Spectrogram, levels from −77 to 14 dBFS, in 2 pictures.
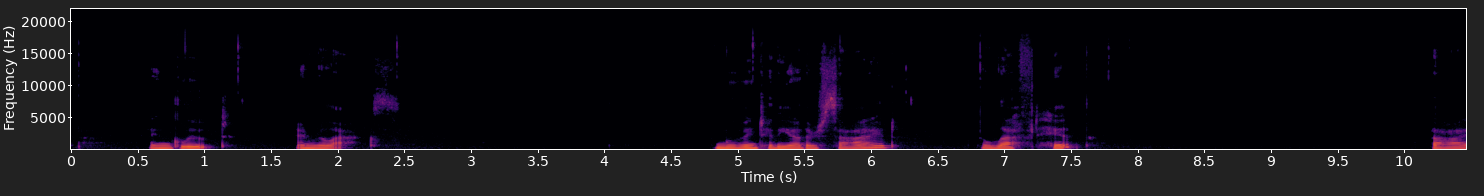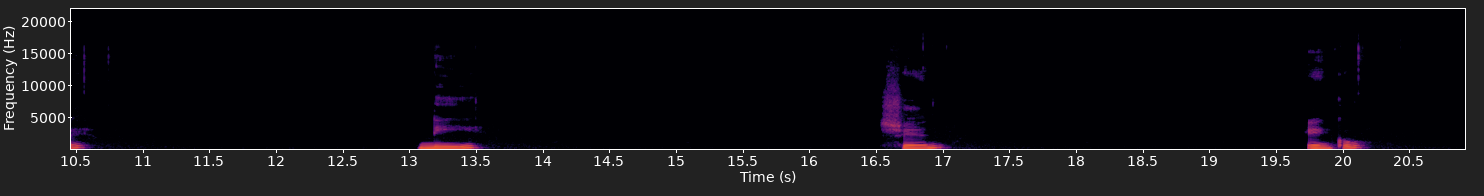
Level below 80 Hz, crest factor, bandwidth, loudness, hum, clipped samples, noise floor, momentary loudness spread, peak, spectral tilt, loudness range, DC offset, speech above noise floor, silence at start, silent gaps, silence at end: -84 dBFS; 22 dB; 17 kHz; -28 LUFS; none; under 0.1%; -75 dBFS; 17 LU; -12 dBFS; -6.5 dB/octave; 8 LU; under 0.1%; 48 dB; 0.6 s; none; 0.75 s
